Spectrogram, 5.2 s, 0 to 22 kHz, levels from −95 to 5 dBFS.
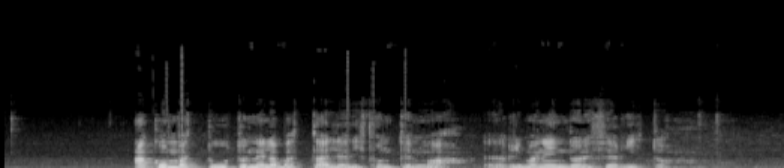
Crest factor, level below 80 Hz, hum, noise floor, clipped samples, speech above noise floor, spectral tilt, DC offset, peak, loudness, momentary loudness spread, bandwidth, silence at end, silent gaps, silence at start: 22 dB; -52 dBFS; none; -59 dBFS; under 0.1%; 36 dB; -7.5 dB/octave; under 0.1%; -2 dBFS; -24 LUFS; 11 LU; 7.4 kHz; 0.55 s; none; 0.9 s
